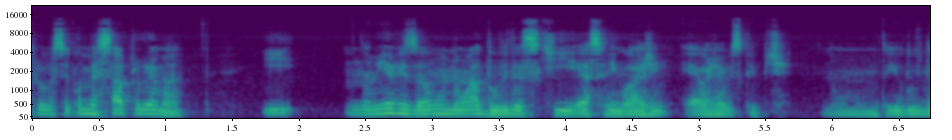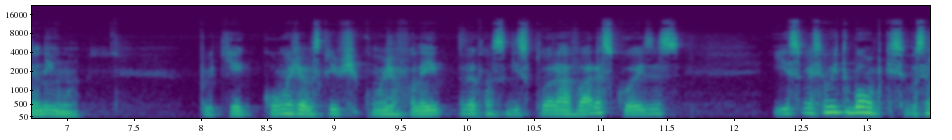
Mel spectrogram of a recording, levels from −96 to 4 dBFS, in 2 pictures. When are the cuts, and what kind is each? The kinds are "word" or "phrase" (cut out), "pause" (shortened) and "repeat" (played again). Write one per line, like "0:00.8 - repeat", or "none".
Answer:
0:09.9 - phrase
